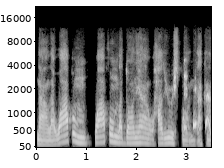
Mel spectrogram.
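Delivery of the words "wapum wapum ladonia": attempted Jamaican Patois accent with lilt. Trying out a Patois greeting to a peer: attempted Jamaican Patois accent. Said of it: "forgive my accent".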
